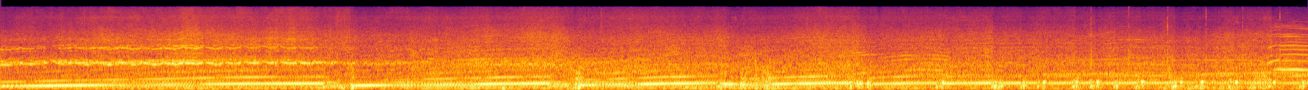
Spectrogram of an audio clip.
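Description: A tuned Japanese performance car's engine revving up hard while its tyres squeal, the wavering squeal dying away after about two seconds. The engine then holds at high revs, stepping up in pitch, with a rapid stuttering crackle near the end.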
